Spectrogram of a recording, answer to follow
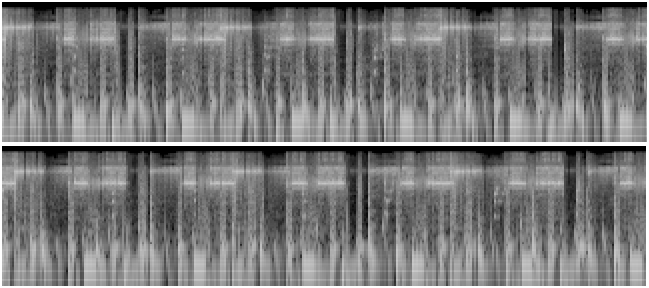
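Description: Electronic noise-drone music from a Doepfer Eurorack modular synthesizer with a Sherman Filterbank. A sequenced, repeating pattern of bass pulses runs under gritty, filtered high noise, with frequent short stutters and breaks.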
